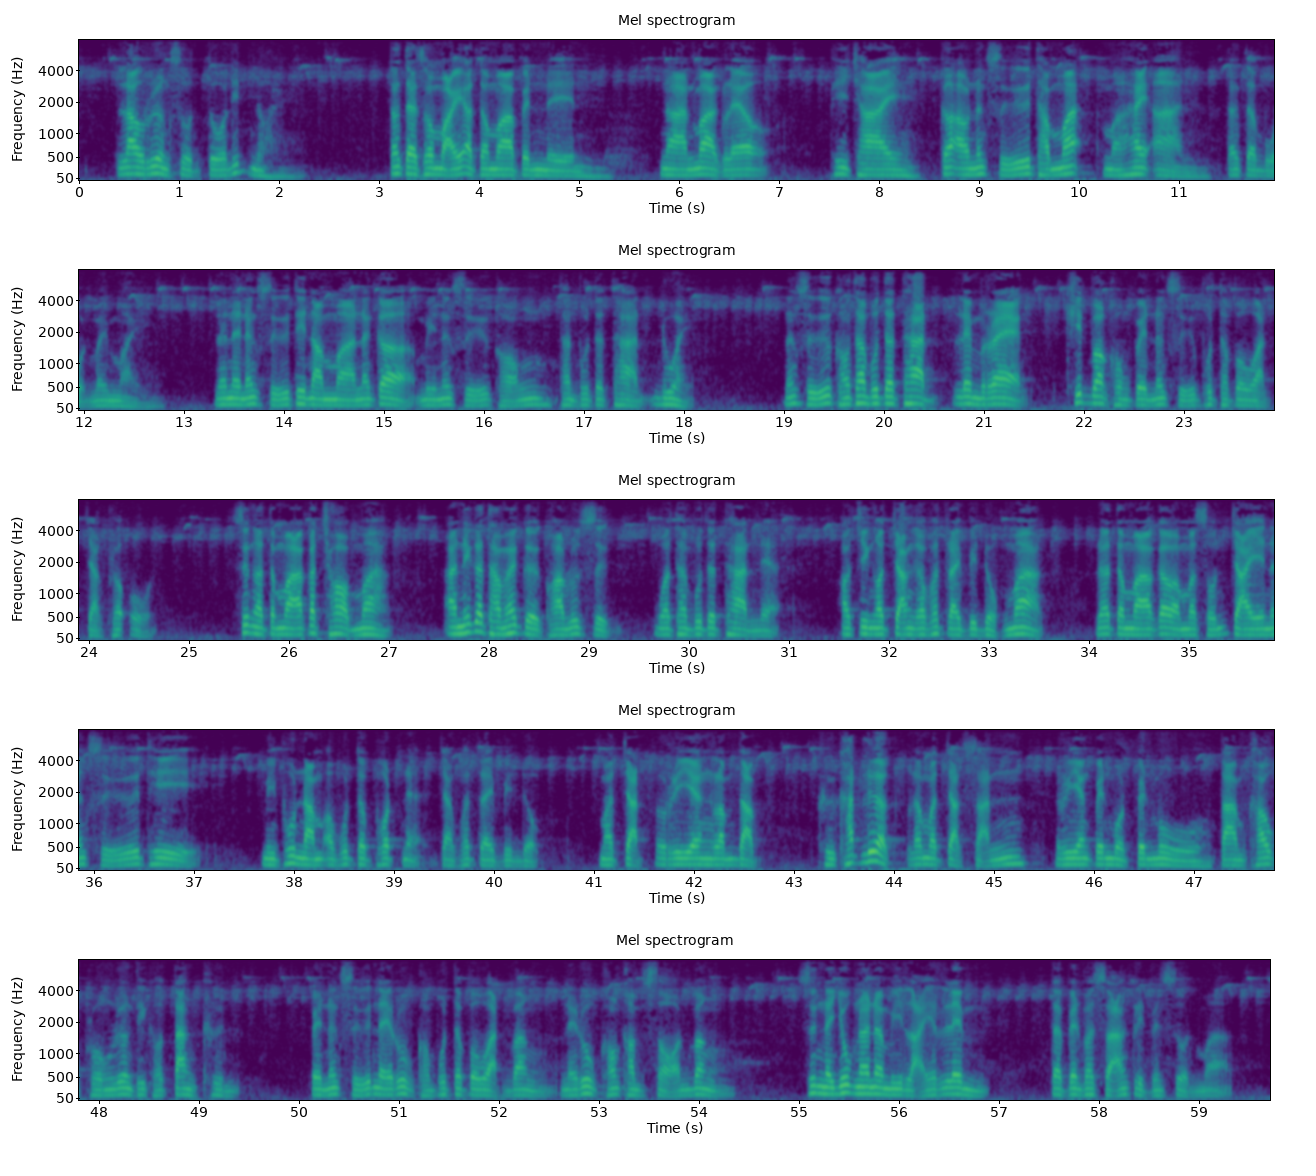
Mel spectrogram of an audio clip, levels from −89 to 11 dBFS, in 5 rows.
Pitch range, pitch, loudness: 110-130 Hz, 120 Hz, -25 LUFS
